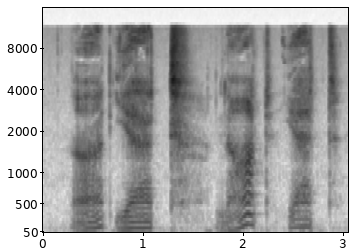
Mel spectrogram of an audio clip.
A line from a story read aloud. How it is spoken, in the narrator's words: he murmured to himself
